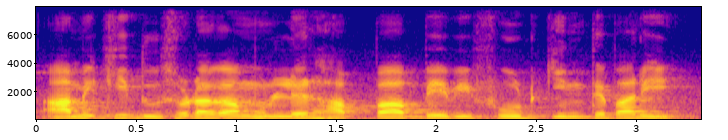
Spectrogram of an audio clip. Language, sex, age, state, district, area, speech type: Bengali, male, 60+, West Bengal, Purulia, urban, read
